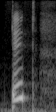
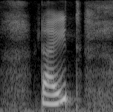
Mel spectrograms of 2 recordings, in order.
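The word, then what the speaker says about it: tithe: टिथ वैसे ना इसका असली प्रोनाउंसिएशन होता है वो टाइथ होता है, लेकिन इसे टिथ बोल लीजिए मतलब आपको लिखने में आसानी हो इसलिए।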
